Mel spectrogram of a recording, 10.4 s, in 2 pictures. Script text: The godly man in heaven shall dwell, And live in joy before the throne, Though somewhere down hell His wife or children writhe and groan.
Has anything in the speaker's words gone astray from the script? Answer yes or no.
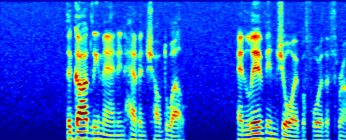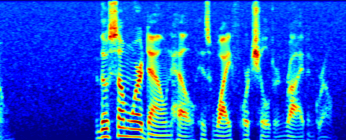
no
